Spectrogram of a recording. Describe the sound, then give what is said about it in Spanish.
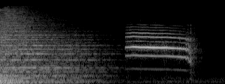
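A cat meows, a harsh cry trailing off and then a clear, drawn-out meow lasting under a second, with no talking around it. “Ay, no aguanto los reguños que me dio el gato anoche.”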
